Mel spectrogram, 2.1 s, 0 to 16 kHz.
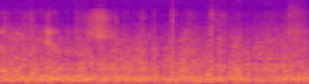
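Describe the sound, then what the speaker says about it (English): Strong hurricane wind with gusts near 70 miles per hour blowing in Terrebonne Parish, a loud continuous roaring rush buffeting the microphone. "we're starting to see 70 miles per hour winds"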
